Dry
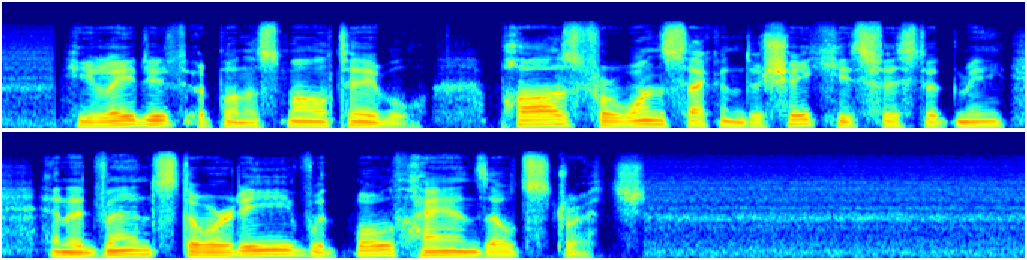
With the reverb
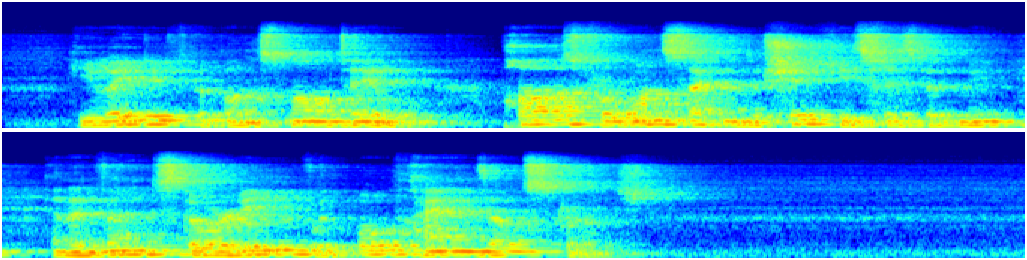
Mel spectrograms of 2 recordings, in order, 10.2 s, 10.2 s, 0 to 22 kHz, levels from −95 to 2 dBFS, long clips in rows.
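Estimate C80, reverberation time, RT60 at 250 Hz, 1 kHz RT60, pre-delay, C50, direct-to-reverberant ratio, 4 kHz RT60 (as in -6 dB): 4.5 dB, 1.0 s, 1.0 s, 1.1 s, 3 ms, 1.5 dB, -3.5 dB, 1.1 s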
